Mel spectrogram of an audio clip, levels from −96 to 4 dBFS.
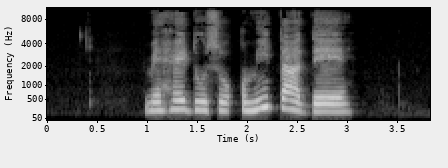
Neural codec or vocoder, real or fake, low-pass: none; real; 9.9 kHz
